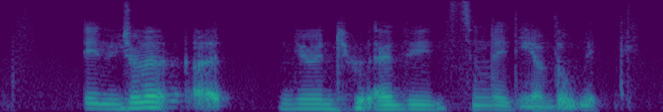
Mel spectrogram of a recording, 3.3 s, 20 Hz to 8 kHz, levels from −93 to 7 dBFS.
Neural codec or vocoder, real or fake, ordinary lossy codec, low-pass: codec, 16 kHz, 0.5 kbps, X-Codec, HuBERT features, trained on general audio; fake; none; none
